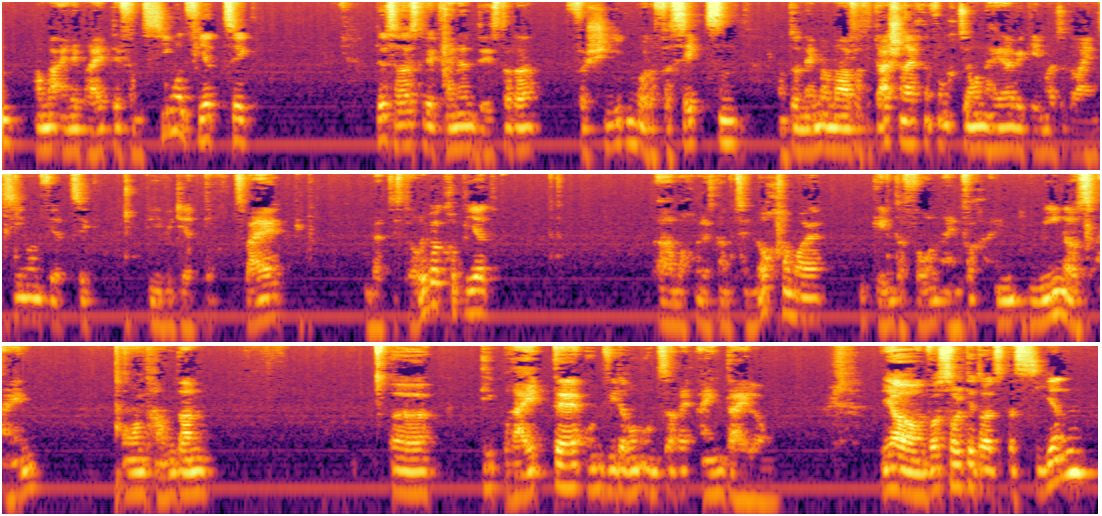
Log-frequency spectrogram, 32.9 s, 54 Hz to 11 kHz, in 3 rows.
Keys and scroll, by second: 10.7 4, 10.9 7, 12.1 /, 12.6 2, 13.9 Return, 21.1 -, 21.6 Return.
